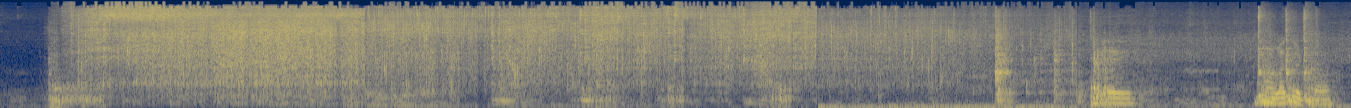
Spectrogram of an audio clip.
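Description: Cumin seeds hitting hot oil in a home kitchen pan, a loud bright sizzle bursting in and roaring steadily, then settling into quieter crackling with scraping stirs and brief voices near the end.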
